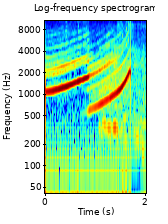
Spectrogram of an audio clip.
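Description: An edited-in whistle-like sound effect of two rising glides: the first climbs slowly, the second sweeps up faster and higher, then cuts off abruptly with a click near the end.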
